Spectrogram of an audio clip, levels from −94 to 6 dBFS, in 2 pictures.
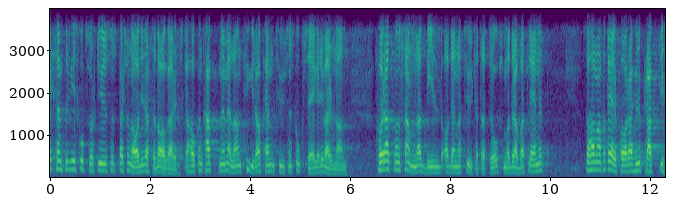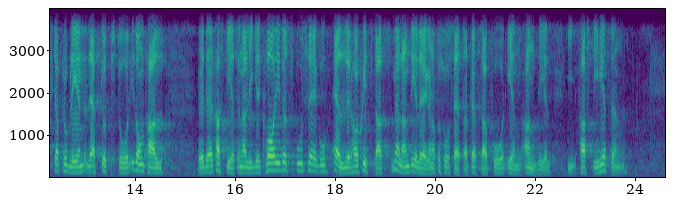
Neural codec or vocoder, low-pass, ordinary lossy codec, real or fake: none; 3.6 kHz; Opus, 32 kbps; real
